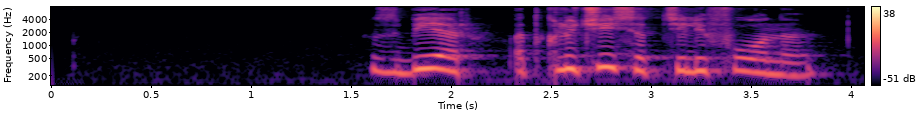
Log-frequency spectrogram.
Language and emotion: Russian, angry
